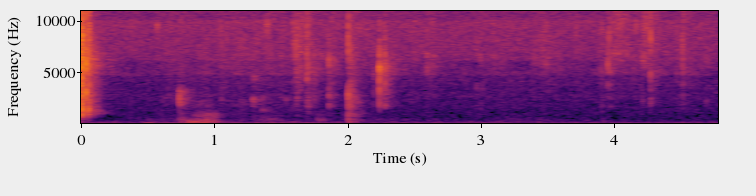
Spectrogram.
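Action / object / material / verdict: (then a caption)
scrape / plastic puzzle cube / plastic / none. A small plastic Rubik's cube is held in both hands while fingertips twist its layers. Quiet, bright plastic clicks and short scraping turns come in scattered bursts, with a sharp click at the start and softer clicks toward the end, separated by near silence.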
